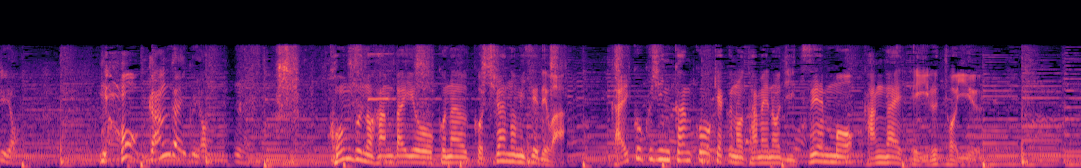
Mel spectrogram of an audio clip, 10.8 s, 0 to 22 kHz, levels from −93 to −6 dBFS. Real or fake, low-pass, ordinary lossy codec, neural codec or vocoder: real; 7.2 kHz; none; none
